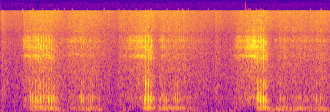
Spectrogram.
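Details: Soft, regular, snuffling snores, roughly one every two seconds, with a faint rattle on each breath.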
